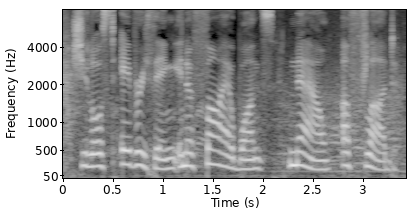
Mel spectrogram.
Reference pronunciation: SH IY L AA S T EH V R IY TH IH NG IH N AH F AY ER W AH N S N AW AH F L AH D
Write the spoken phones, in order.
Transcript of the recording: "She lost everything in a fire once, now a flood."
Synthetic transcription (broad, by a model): SH IY L AA S T EH V R IY TH IH NG IH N AH F AY ER W AH N S N AW AH F L AH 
